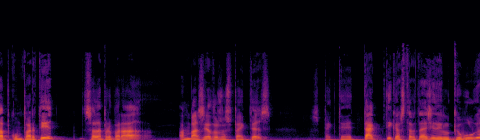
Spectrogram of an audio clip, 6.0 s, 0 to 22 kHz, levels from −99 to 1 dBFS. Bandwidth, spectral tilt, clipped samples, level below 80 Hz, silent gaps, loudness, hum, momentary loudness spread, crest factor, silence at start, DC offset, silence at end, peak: 14.5 kHz; -6 dB/octave; under 0.1%; -60 dBFS; none; -36 LUFS; none; 15 LU; 20 dB; 0 s; under 0.1%; 0 s; -16 dBFS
